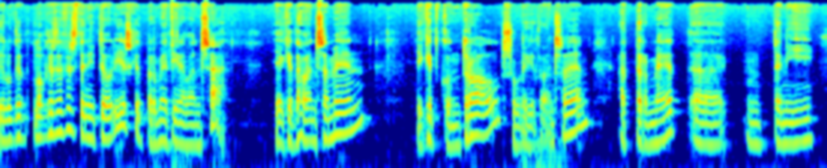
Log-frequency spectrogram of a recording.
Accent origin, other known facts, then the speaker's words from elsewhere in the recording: Lleida, Catalonia, Spain; Perquè soc de Lleida i l'obsessió.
